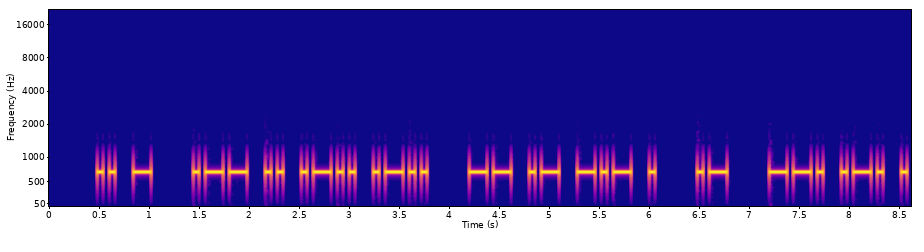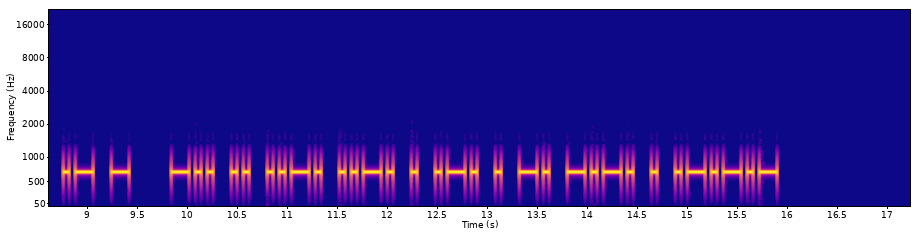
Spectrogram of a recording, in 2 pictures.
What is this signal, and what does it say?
Morse code, heard as a keyed tone, about 21 wpm, 700 Hz. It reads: IT WILL MAKE A GREAT DIFFERENCE.
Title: Sentences from Top 1000 Words - Review Part 5 - 20wpm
